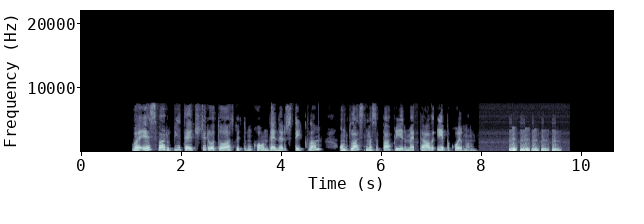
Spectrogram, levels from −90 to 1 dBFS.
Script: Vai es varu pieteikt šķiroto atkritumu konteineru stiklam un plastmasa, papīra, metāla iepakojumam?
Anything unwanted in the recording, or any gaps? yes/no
yes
